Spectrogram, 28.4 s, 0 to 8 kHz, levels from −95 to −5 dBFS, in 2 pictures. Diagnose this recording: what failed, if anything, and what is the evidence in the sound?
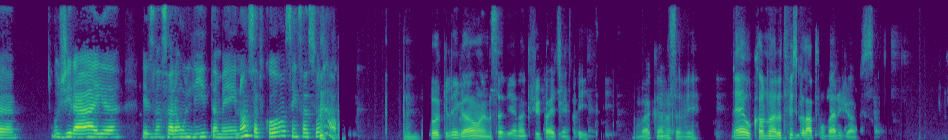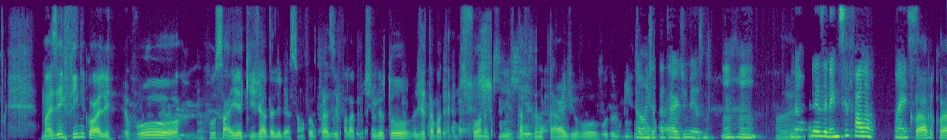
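Echo leak, at the call-processing stage. A delayed copy trails the speech by 266 ms, about 15 to 25 dB down, at 5.06–6.94, 8.14–10.83, 11.76–13.43, 16.18–24.25 and 28.14–28.18 s. The likely cause is an echo canceller that missed loudspeaker pickup.

Speech suppressed in double talk, also in call processing. The speech dips by about 25 dB at 23.6–24.16 s and by about 20 dB at 26.2–26.46 s. The canceller likely ducked both talkers during overlap.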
